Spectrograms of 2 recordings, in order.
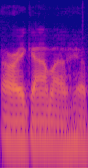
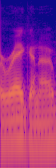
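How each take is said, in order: First: It is said with an Australian pronunciation. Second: It is said with an American pronunciation. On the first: "they call it oregano over here" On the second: "in America they call it oregano"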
